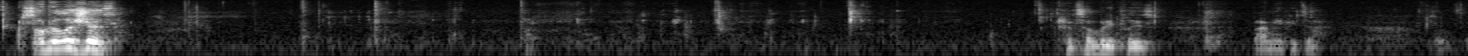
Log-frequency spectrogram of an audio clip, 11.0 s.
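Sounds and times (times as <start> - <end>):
person chewing pizza: 1.3 - 8.0, 10.5 - 11.0.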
